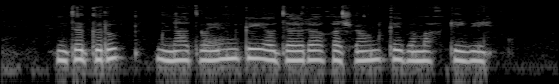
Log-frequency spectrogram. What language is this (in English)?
Pashto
